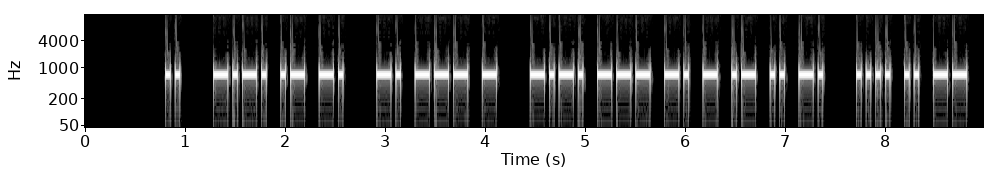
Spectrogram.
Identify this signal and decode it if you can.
Morse code, heard as a keyed tone, about 25 wpm, 700 Hz. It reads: I CAN NOT CONTAIN HIM
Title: Sentences from Top 1000 Words - Review Part 3 - 25wpm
